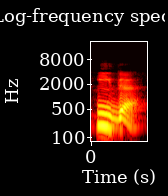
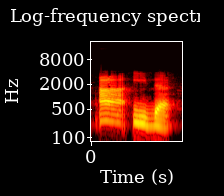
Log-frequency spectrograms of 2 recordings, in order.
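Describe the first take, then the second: First: The word starts directly with 'idza', no 'a'. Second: An extra 'a' sound comes before 'idza'. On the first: It is read as a statement. "a-nya hilang" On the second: It is read as a question. "ada istifhamnya"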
